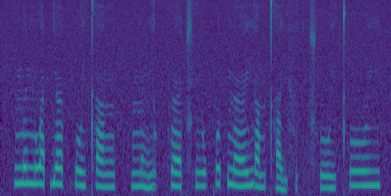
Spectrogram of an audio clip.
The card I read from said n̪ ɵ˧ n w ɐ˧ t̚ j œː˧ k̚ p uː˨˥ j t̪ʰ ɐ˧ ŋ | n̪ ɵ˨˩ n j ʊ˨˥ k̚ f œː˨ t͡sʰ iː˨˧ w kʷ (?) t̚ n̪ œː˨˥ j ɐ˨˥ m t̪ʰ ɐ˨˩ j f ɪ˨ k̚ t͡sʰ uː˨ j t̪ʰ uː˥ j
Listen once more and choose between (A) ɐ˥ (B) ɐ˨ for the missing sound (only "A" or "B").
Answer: A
